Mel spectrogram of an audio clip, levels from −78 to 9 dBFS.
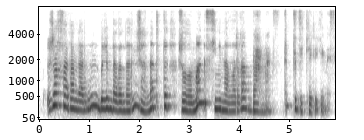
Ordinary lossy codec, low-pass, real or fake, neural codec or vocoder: none; 7.2 kHz; fake; codec, 44.1 kHz, 2.6 kbps, SNAC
